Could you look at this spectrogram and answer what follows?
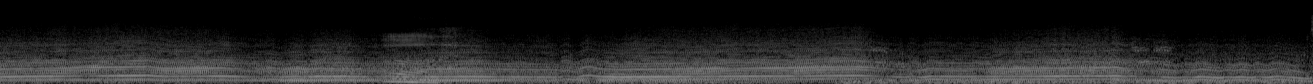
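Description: A car in GTA V NoPixel roleplay drives hard, its engine droning loud and steady with rising and falling revs and a brief tire squeal along the way, close and continuous with no talking.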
